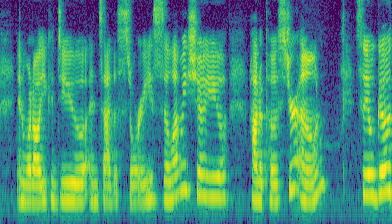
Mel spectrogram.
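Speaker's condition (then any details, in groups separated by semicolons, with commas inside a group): No condition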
